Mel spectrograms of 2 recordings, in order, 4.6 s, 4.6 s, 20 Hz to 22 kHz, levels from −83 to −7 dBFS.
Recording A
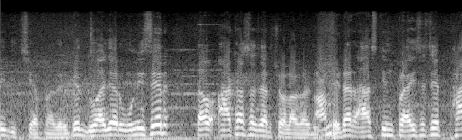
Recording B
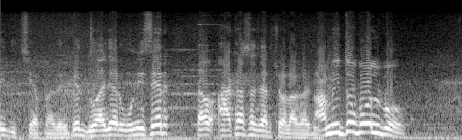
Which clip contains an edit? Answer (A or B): A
